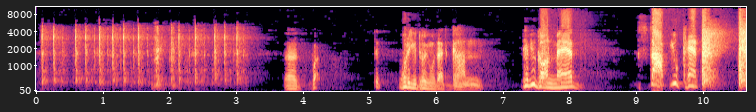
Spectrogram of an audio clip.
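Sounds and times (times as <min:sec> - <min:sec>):
typewriter keystrokes: 0:00.0 - 0:03.2
speech: 0:03.7 - 0:04.3, 0:05.1 - 0:08.2, 0:09.0 - 0:10.2.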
